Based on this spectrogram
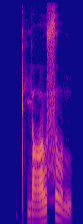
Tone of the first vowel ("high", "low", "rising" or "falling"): rising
